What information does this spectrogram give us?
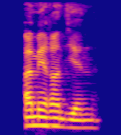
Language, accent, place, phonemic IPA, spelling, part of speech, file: French, France, Lyon, /a.me.ʁɛ̃.djɛn/, Amérindienne, noun, LL-Q150 (fra)-Amérindienne.wav
- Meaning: female equivalent of Amérindien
